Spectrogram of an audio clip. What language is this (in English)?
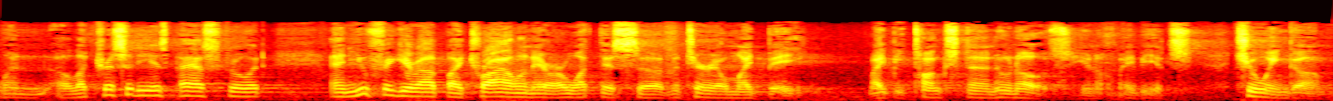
English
